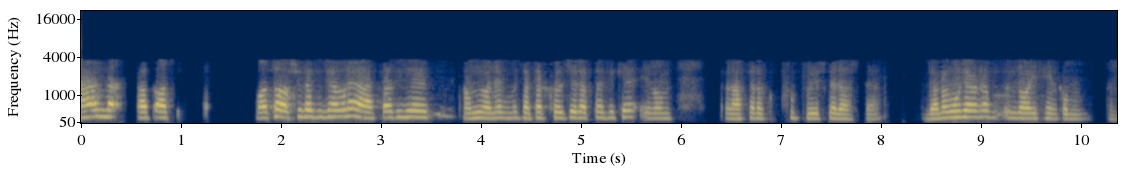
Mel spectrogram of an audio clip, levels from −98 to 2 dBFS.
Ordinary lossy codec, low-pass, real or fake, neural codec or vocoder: MP3, 24 kbps; 3.6 kHz; fake; codec, 16 kHz, 1.1 kbps, Voila-Tokenizer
